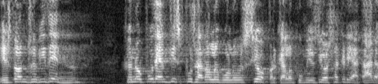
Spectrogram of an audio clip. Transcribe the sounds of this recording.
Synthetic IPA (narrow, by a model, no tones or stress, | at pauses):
ezðɔnzəβ̞iðen | kənopuðɛmd̪ispuzaðələβəluəsiopəɾkɛləkumiziosakɾeat̪aɾə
